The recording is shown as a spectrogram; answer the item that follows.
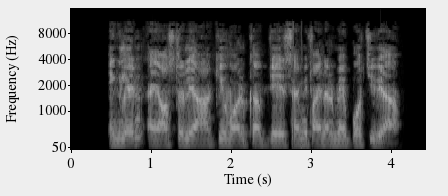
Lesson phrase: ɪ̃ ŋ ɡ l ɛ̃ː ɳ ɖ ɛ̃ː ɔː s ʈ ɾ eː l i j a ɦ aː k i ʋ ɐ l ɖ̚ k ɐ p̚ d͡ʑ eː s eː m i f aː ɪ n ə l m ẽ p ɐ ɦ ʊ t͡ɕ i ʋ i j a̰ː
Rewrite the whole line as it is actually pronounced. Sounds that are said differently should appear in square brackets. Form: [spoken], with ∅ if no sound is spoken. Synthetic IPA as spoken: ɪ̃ ŋ ɡ l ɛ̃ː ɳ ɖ ɛ̃ː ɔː s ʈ ɾ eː l i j a ɦ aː k i ʋ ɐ [ɾ] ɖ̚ k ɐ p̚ d͡ʑ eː s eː m i f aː ɪ n ə l m ẽ p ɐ ɦ ʊ t͡ɕ i ʋ i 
